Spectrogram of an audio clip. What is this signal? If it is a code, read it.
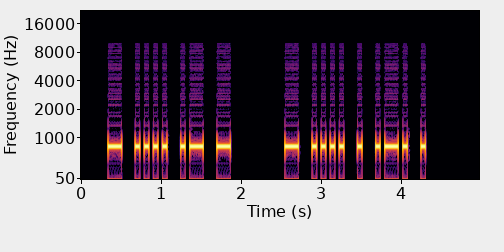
Morse code, heard as a keyed tone, about 21 wpm, 800 Hz. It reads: THAT THERE
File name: Technical Subjects / Technical Subjects-mp3s / AND Gate @20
